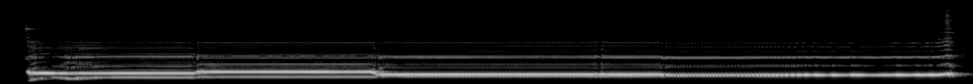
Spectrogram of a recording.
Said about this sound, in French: Euh, donc ça c'est les flûtes en corne. Donc là on est toujours sur des flûtes euh, à siffler. Sur les flûtes en corne, c'est que des flûtes à siffler.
